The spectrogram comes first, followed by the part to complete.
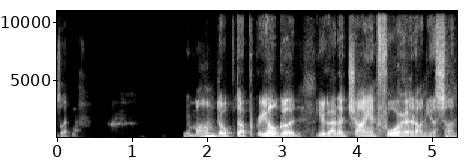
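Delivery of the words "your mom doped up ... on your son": badly done creaky, raspy put-on character voice. Quoting the florist in The Town with Ben Affleck: bad impression of the florist from The Town. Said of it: "it's not a very good Forrest impression".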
